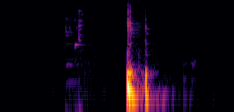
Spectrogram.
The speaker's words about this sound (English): Let's have a drink actually while we're talking about hydrating.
